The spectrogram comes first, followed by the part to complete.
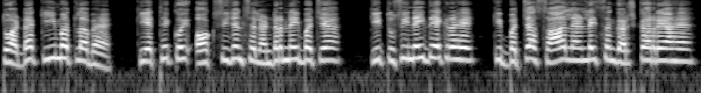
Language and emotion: Punjabi, angry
